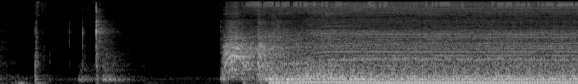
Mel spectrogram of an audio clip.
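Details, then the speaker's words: BMW K1100 motorcycle after fuel pump, fuel screen and filter replacement, no leaks and holding pressure; short pump prime then engine fires to even steady idle, new pump audible but much quieter than the old one. "pumps quiet it's definitely much quieter than uh than the last one [Music] you can hear it but uh it's much quieter than the last pump"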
